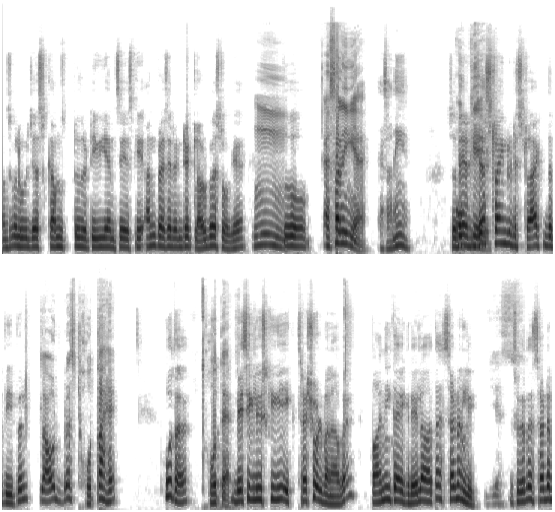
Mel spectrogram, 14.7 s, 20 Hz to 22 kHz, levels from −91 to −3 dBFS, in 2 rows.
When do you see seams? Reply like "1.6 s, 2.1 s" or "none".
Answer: 7.7 s, 12.1 s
